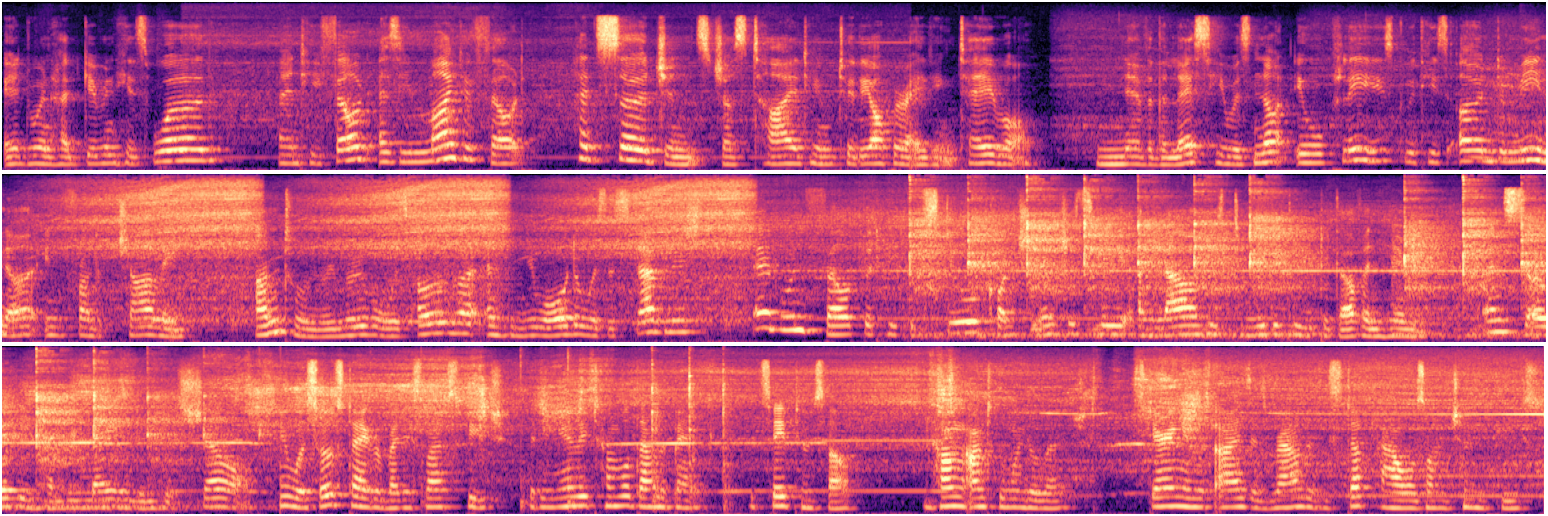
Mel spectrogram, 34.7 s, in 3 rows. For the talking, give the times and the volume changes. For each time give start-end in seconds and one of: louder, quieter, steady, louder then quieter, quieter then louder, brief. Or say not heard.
0.0-34.6 steady.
